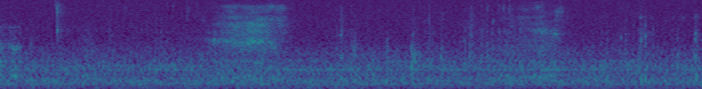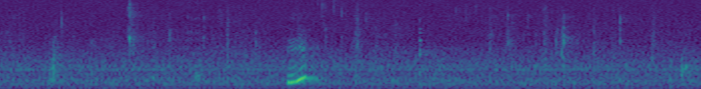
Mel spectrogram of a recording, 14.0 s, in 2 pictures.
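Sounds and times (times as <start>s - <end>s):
wet chewing with clicks: 3.4s - 5.1s, 6.1s - 14.0s.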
